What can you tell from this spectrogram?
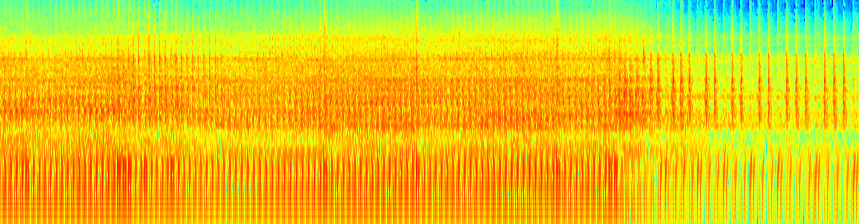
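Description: Heavy, sharp knock repeating around three times a second with each turn, loudest as revs drop, a worn connecting rod bearing.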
